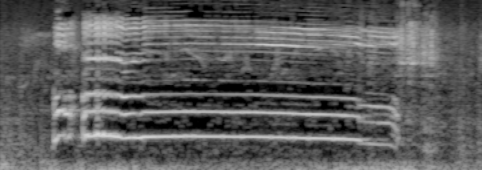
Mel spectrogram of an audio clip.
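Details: A rooster crowing at a chicken farm: one long, loud cock-a-doodle-doo of about three and a half seconds, a harsh, rich tone that holds steady and then drops sharply at the end, over quiet background.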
